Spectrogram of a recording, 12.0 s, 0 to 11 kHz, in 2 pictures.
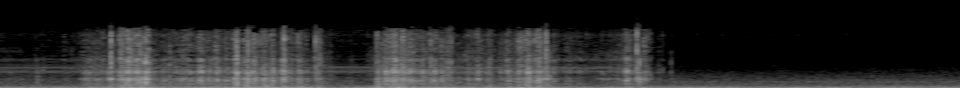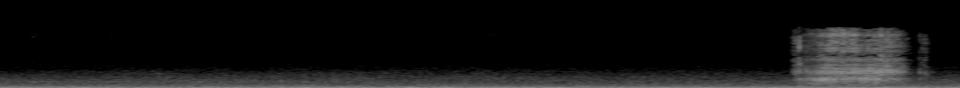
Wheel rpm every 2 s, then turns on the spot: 20, 10, 0, 0, 0, 10.
0-4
